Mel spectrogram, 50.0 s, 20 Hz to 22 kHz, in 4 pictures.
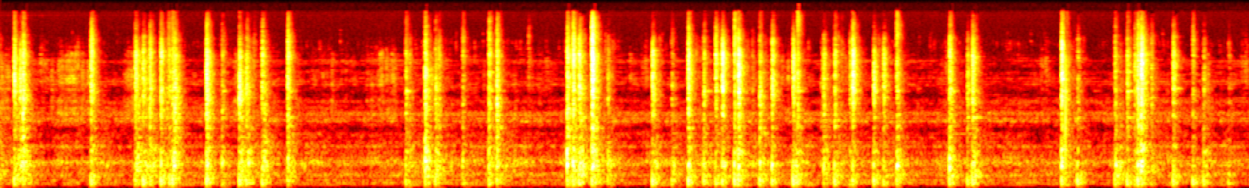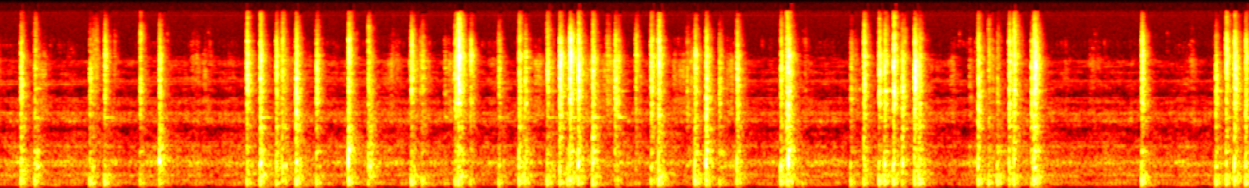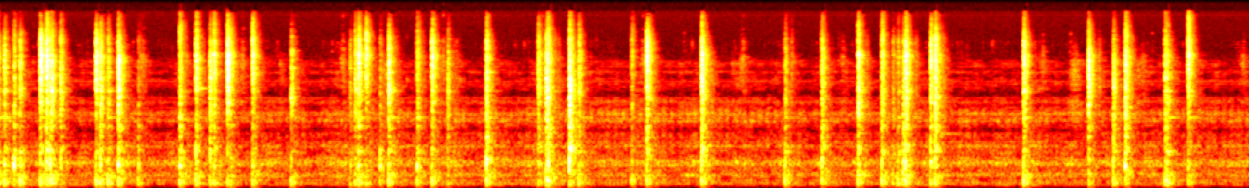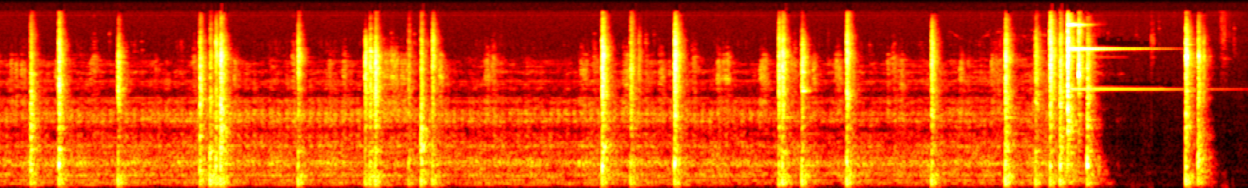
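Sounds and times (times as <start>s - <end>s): microwave oven hum: 0.0s - 49.6s
popcorn popping: 0.0s - 49.7s
microwave beep: 48.0s - 49.9s.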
